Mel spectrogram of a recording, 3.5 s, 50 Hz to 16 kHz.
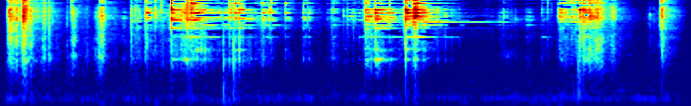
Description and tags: Keys Jingling 1 5
Design, Door, Foley, Jingle, Jingling, Key, Keys, Lock, Rattle, Real, Recording, Sound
